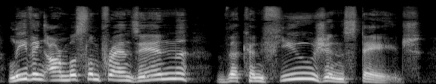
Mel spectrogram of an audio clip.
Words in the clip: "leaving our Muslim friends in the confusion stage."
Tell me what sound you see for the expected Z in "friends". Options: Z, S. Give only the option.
Z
